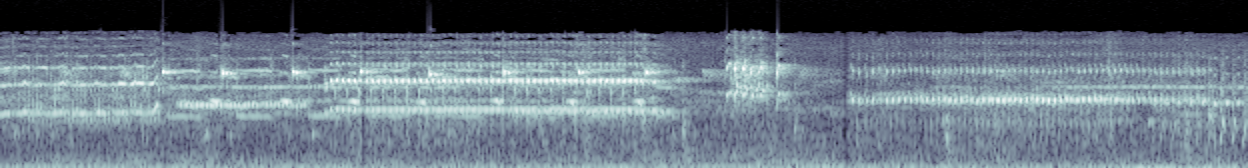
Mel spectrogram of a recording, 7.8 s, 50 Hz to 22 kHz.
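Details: Waterslager canary recorded in 2009 singing long sustained, water-like warbling tours on steady pitches, shifting between levels every second or two, with a brief burst of bubbling notes in the middle.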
